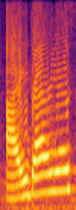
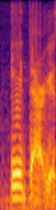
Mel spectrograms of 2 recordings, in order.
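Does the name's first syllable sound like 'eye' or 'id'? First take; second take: eye; id. First: The first syllable sounds like the word eye. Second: The first syllable sounds like id in squid. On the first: "Is it I as in I?" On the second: "Or id as in squid?"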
